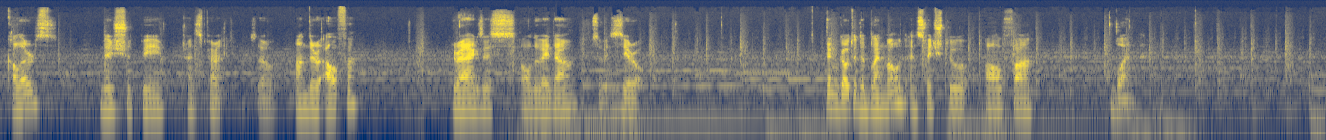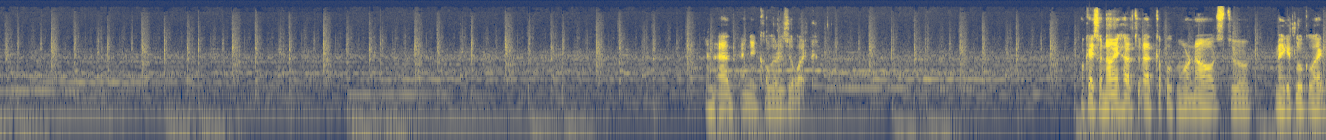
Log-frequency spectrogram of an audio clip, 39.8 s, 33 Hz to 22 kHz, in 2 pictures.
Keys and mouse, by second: 9.9 click, 13.3-16.6 drag, 17.9-22.0 middle drag, 22.0 click, 22.1 middle drag, 22.4 click, 22.6-28.4 middle drag, 28.4-30.0 drag, 32.1 click, 32.4 g, 32.7 y.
